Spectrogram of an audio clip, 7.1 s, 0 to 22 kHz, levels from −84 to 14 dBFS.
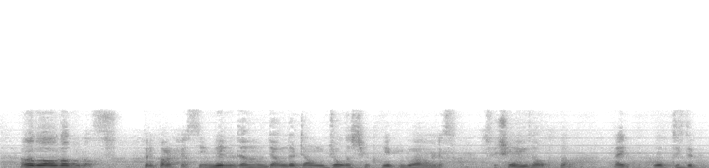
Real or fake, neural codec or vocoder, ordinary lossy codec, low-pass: fake; codec, 16 kHz, 0.5 kbps, FunCodec, trained on LibriTTS, 25 frames a second; none; none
